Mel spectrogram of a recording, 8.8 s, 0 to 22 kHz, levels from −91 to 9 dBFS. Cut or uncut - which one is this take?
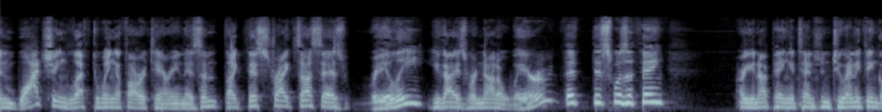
cut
